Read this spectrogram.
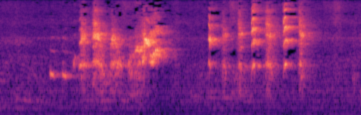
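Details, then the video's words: Four-month-old pet cockatiel playing on its playground, giving a burst of scratchy squawks and chatter followed by a series of short clipped chirps indoors. "CALOPSITA assobiando muito"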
